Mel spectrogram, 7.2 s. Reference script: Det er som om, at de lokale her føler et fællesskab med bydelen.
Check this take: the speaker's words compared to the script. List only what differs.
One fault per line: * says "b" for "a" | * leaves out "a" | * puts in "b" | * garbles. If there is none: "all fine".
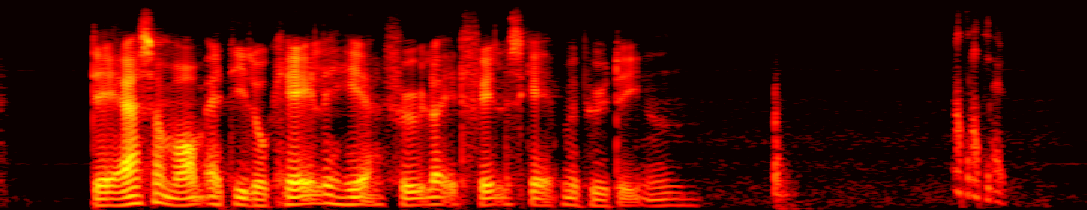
all fine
